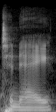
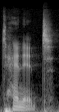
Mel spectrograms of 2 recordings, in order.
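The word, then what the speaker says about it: Tenet: but i call it tanay i know it's called tenant but what i don't know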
